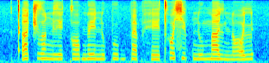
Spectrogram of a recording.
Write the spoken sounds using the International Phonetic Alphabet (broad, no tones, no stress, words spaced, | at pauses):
kʼat͡ʃðɔnɣe kɔbɳenu pubpæp het̪ʰɔsʲɔpnu malʲnɔlʲ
